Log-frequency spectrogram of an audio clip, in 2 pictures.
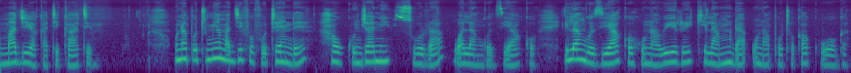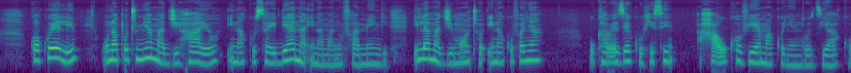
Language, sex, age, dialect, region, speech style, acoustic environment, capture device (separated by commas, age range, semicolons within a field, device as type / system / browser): Swahili, female, 18-24, Kenya - Mombasa, Kenya, focused, silence, mobile / Linux / Chrome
